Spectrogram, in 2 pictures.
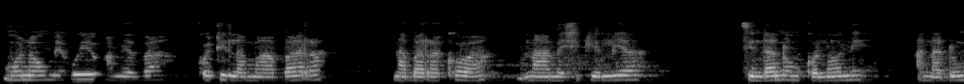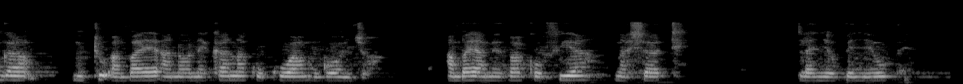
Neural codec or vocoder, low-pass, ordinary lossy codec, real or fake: none; 7.2 kHz; Opus, 24 kbps; real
